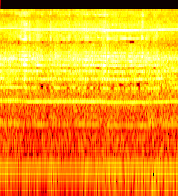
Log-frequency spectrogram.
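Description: Corded handheld rotary carving tool running with a steady high whine, its bit grinding on a cedar walking stick.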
